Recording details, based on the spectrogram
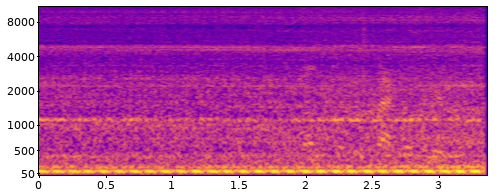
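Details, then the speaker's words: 1958 Studebaker Golden Hawk after unsticking the carburetor needle and seat, left to warm up: even, steady low idle with no stumbles. Normal running after the repair. "All we had to do was unstick the needle and seat. Not bad. Here, let's let her run a couple minutes. Let's get some heat in it."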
